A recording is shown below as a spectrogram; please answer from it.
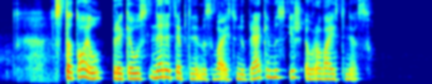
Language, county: Lithuanian, Vilnius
